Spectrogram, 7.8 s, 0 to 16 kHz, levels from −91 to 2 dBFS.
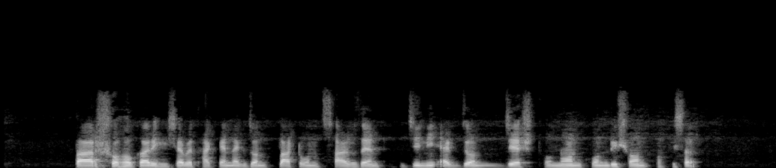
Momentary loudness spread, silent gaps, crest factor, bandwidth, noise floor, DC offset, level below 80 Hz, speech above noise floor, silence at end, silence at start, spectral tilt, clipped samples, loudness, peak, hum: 9 LU; none; 18 dB; 7.2 kHz; -76 dBFS; under 0.1%; -64 dBFS; 57 dB; 0.8 s; 0.75 s; -7.5 dB/octave; under 0.1%; -19 LUFS; -2 dBFS; none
